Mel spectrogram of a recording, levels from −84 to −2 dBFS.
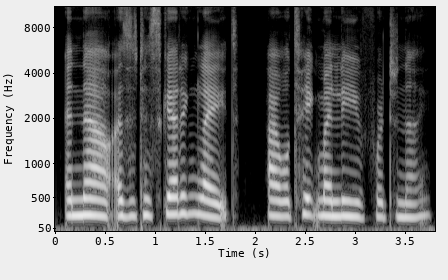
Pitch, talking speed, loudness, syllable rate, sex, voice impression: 225 Hz, 235 wpm, -17 LUFS, 5.2 syllables/s, female, feminine, adult-like, relaxed, powerful, soft, raspy, slightly intellectual, calm, elegant, slightly kind, slightly modest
